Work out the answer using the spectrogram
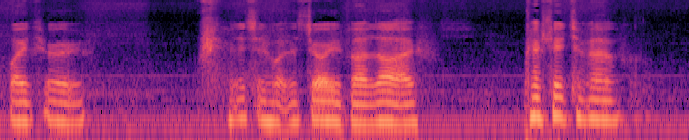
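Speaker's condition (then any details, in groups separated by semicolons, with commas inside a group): Facioscapulohumeral muscular dystrophy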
